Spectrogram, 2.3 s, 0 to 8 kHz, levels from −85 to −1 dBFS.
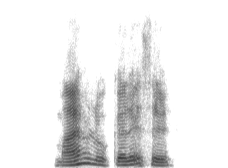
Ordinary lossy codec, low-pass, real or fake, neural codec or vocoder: Opus, 32 kbps; 7.2 kHz; fake; codec, 16 kHz, 0.4 kbps, LongCat-Audio-Codec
